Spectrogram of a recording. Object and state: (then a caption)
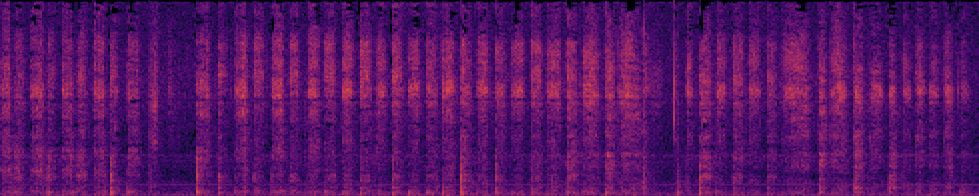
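Paper sheet being drawn on with a pen. A clear plastic ballpoint pen scratches rapid hatching strokes across a single thin white sheet of drawing paper lying flat on a dark board. The result is a steady stream of quick, dry scratchy strokes with short bright ticks, over a low constant hum.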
